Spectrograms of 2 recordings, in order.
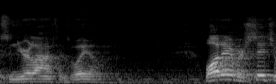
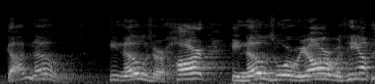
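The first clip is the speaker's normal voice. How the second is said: ordinary talk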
